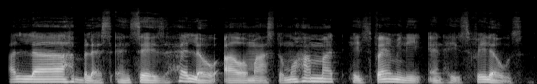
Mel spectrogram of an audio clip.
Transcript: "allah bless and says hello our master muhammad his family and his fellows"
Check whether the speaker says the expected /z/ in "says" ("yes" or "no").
yes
